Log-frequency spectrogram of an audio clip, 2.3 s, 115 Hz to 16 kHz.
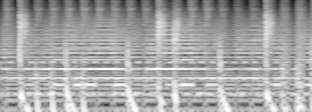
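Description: Live electronic music played on hardware drum machines and synthesizers (Yamaha RM1x, Korg Electribe MX, Akai MPC Live, Korg EA-1, Behringer Crave): a steady beat of bass strokes that fall in pitch, several a second, under a held synth tone, with a few hi-hat hits.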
